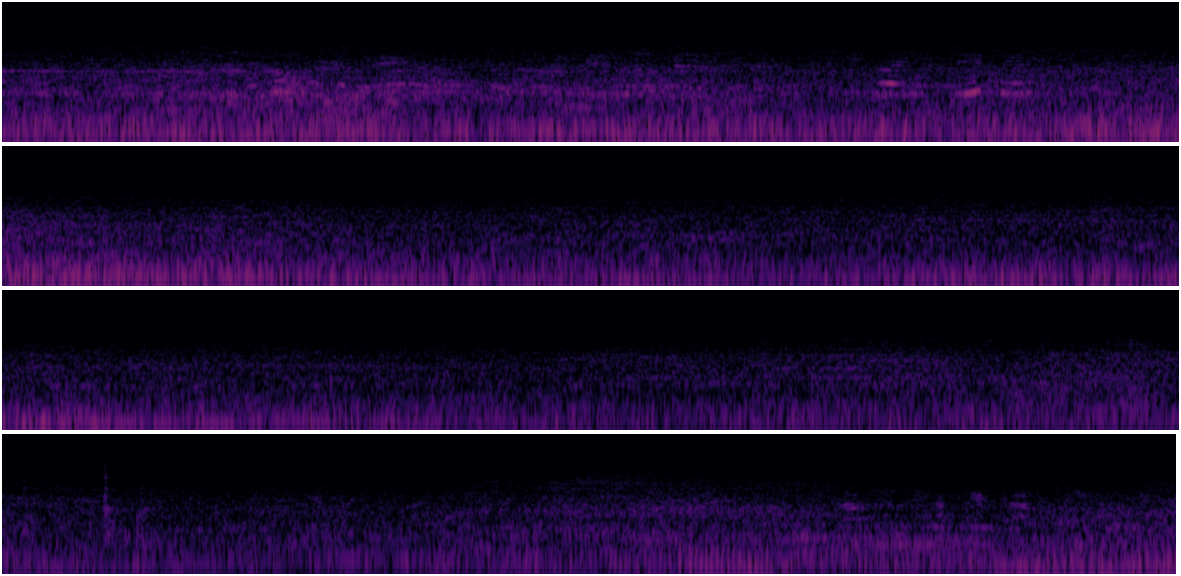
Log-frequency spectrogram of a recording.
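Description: Traffic hums steadily along a nearby street outdoors.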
